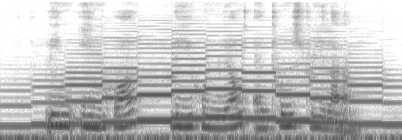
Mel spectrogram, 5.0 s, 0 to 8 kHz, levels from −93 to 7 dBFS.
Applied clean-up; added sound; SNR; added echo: none; Wind instrument, woodwind instrument; -1 dB; reverberation time 0.2 s.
